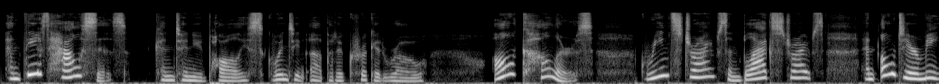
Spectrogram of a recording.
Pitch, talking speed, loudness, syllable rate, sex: 255 Hz, 130 wpm, -17 LUFS, 4.5 syllables/s, female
